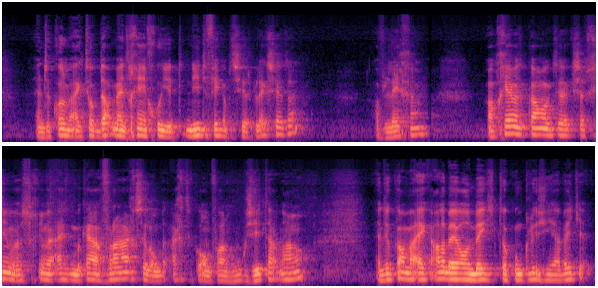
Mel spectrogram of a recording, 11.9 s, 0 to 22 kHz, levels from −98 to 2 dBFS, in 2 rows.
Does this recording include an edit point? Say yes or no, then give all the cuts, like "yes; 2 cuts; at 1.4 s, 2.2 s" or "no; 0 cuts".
no; 0 cuts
